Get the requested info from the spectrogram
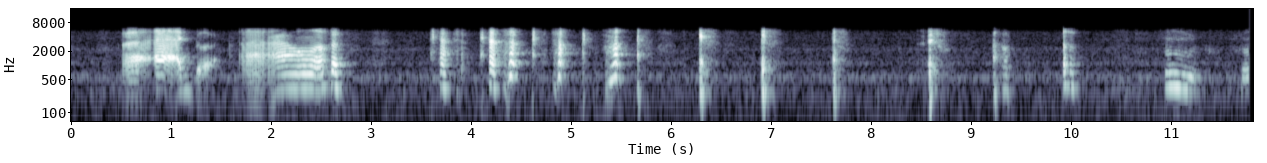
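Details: Young child babbles to toy farm animals, then produces a run of short, forced, cough-like bursts; deliberate voluntary (fake) cough.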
